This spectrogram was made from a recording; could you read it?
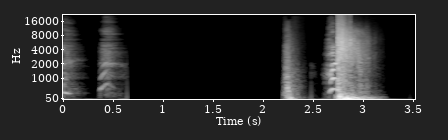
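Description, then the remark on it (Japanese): A stepping-in counter punch lands: two short breathy exhalations, a brief pause, then a sharp whack followed immediately by a heavier, booming thud with a grunt. Loud, with no talking. “こんな感じでステップインしながらのカウンターを決められてしまいますよ。”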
